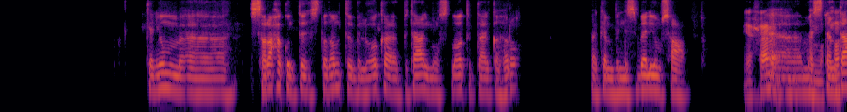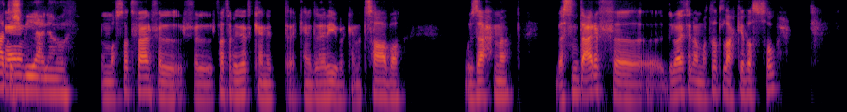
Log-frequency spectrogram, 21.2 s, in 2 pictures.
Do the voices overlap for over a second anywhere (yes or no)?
yes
